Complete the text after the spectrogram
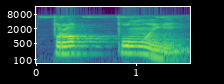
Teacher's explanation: veja que o E tem som de I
